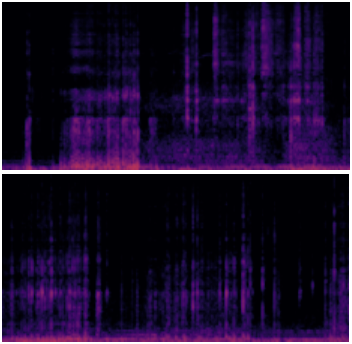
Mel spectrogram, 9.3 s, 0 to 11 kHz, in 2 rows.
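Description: A shallow, hollow wooden bowl is held and tilted while fingertips scratch and tap its rim and outer wall. The result is a dense run of dry, scratchy rasps and quick taps with a faint hollow tone near 1 kHz over a steady low rumble. Each tap dies away almost at once.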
